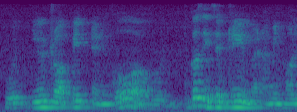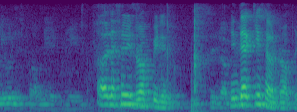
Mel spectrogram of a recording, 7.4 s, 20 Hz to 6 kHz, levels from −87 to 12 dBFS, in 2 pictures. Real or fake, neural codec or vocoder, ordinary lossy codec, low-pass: real; none; none; 5.4 kHz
